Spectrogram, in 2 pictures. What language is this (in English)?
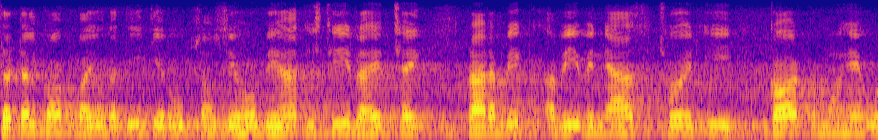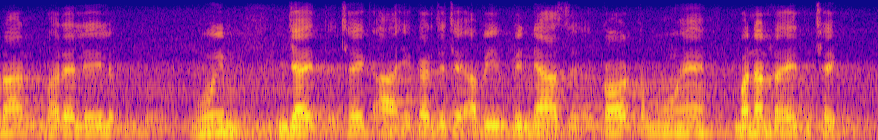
Maithili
